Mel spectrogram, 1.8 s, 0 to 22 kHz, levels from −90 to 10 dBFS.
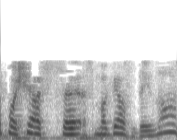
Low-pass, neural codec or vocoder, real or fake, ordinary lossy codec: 3.6 kHz; codec, 24 kHz, 3 kbps, HILCodec; fake; MP3, 16 kbps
